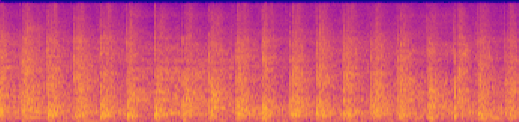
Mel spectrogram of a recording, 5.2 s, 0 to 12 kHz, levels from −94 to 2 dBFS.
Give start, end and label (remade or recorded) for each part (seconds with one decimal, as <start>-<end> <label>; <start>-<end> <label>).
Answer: 0.0-1.3 recorded; 1.3-2.3 remade; 2.3-4.1 recorded; 4.1-4.7 remade; 4.7-5.2 recorded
